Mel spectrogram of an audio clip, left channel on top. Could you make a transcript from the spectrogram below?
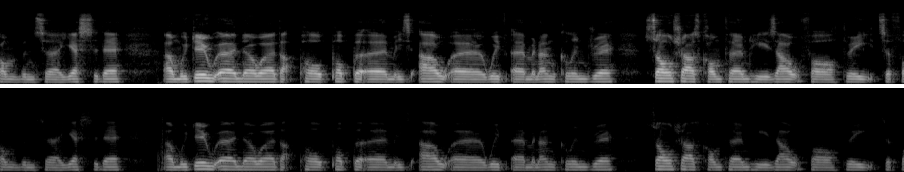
yesterday. And we do know that Paul Pogba is out with an ankle injury. Solskjaer's confirmed he is out for 3 to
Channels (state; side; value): quieter; right; 9.8 dB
